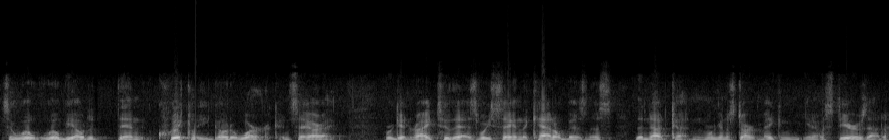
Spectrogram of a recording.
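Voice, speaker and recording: Using a dark, mellow tone in a Texan accent, a man speaks at a moderate pace with ordinary pitch variation. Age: 60s. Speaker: political candidate, military veteran. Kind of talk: interview.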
